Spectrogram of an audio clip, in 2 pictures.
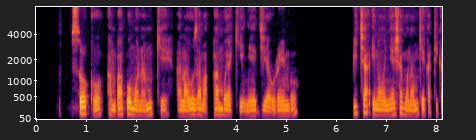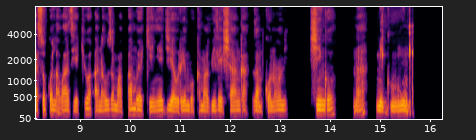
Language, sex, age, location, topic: Swahili, male, 18-24, Nairobi, finance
